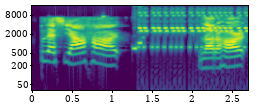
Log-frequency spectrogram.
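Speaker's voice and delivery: Southern drawl; a sweet Southern belle's bless your heart; Southern accent. Shown as a demonstration. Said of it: "they said a southern accent".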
